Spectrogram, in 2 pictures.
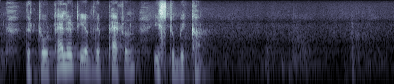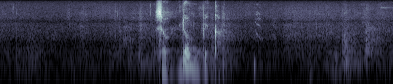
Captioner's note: laughs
